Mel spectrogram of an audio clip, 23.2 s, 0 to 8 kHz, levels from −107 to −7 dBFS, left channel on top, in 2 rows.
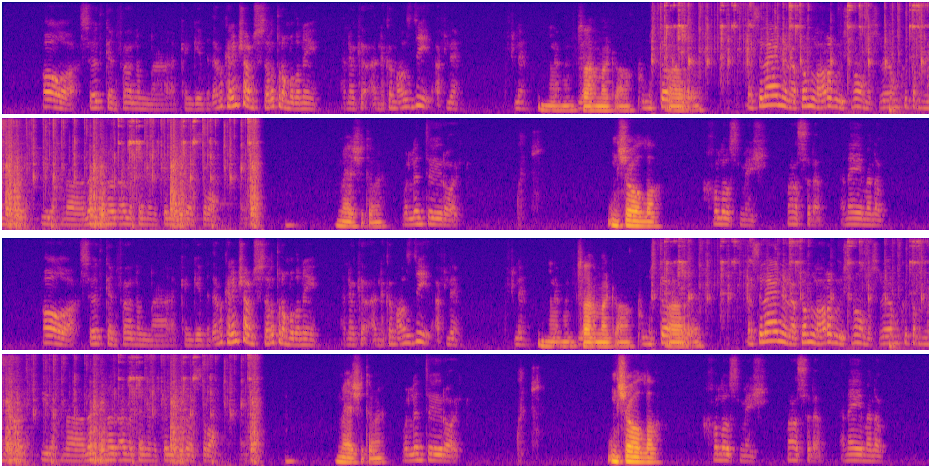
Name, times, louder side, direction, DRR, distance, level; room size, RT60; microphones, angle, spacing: voice 1, 0.5-3.9 4.2-5.7 6.4-6.6 6.9-7.4 8.0-8.7 9.3-14.3 16.6-17.3 20.3-21.1 21.4-22.6, right 1 dB, 10° right, 0.9 m, -42 dB
voice 2, 6.7-7.9 8.3-8.5 15.8-16.3 19.2-19.8, right 3 dB, 50° right, 0.8 m, -32 dB
sound 1, 8.1-14.8, left 5 dB, 25° left, 0.6 m, -41 dB
4.9 x 4.0 x 2.5 m
head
